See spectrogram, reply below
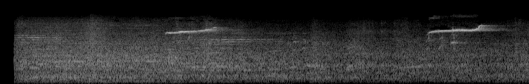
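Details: A released female Oriental magpie-robin calling for a male: two loud, clear upslurred whistles, a few seconds apart, over a steady background hiss.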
